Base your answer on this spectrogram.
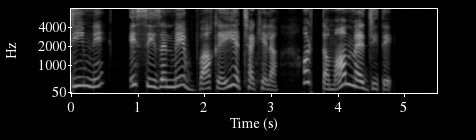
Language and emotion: Urdu, happy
